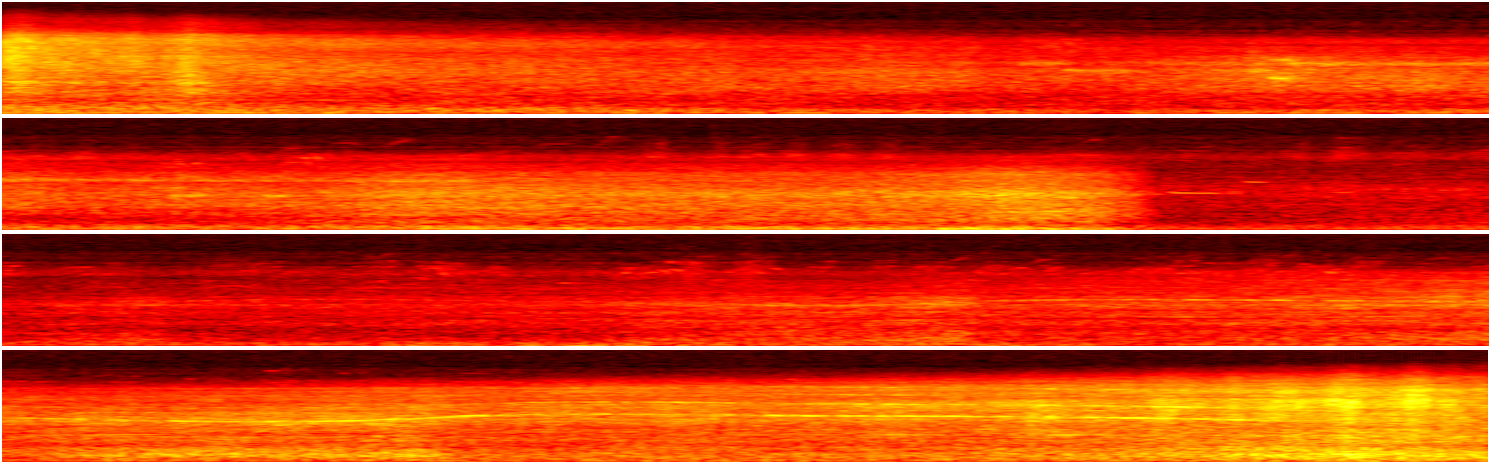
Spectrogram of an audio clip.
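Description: Jet airliner engines: a loud jet noise that fades away, cut off abruptly about thirteen seconds in. The sound then picks up quieter engine noise with a whine that slides up and down in pitch, growing louder toward the end as another jet comes closer.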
